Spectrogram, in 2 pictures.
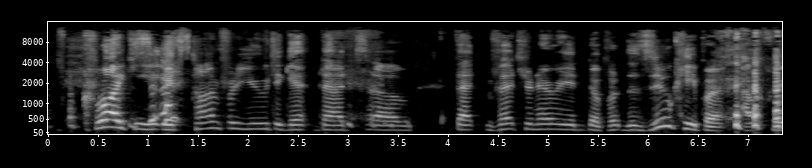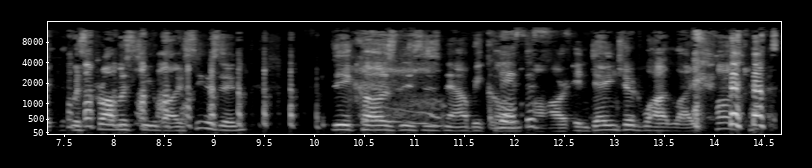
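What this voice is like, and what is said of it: Bad put-on Australian accent. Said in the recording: “that was the worst Australian accent that ever was done ... Horrible ... It was okay at Crikey, and then it just devolved from there.”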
